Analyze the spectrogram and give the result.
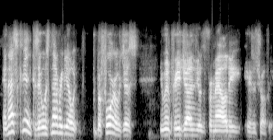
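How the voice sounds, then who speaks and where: A man's voice: on the high side, fast, fairly bright tone, dry recording. A man co-hosting a casual chat, agreeing and chiming in with short comments. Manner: agreeable, chimes in. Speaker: co-host commentator. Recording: muffled, dry, distant from the mic.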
